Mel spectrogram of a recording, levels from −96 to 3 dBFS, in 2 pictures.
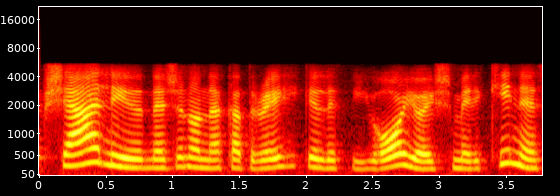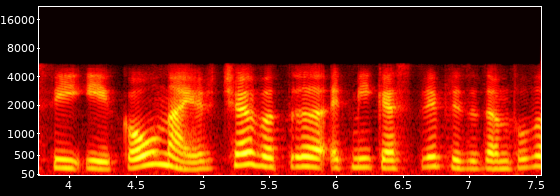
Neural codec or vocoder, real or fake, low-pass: codec, 16 kHz, 0.2 kbps, FocalCodec; fake; 5.4 kHz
